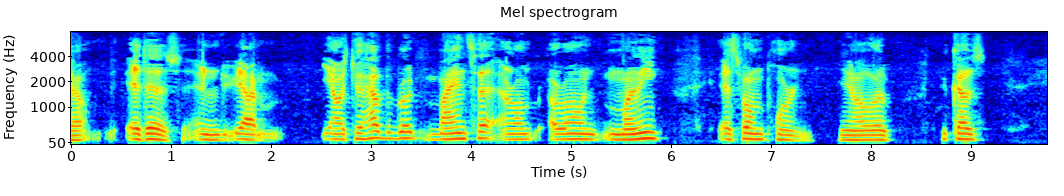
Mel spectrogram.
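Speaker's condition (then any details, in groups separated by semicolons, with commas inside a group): Cerebral palsy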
